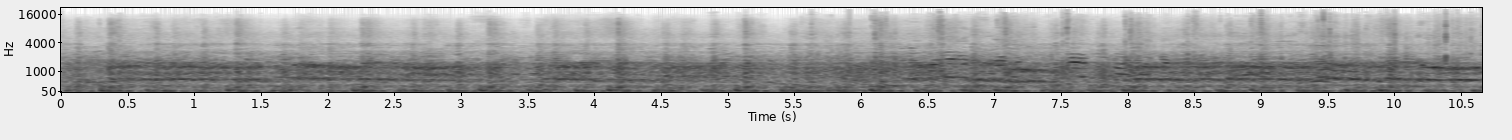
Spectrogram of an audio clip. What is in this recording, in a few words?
olympiacos chant; ofc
